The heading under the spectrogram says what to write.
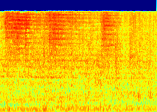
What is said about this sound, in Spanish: Pasajeros, ¿escuchan eso? Sí, es la locomotora entrando en acción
